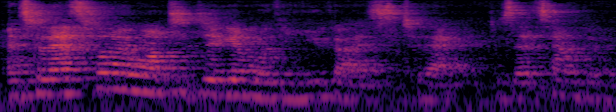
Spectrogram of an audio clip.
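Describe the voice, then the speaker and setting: A woman's voice: mid-range voice, fast talker. Echoey, distant New Zealand woman giving motivational keynote. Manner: storytelling with rhetorical questions to the audience. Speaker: keynote speaker. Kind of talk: motivational keynote talk to a live audience. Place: indoor event room with an audience. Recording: distant mic, echoey room, noisy.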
